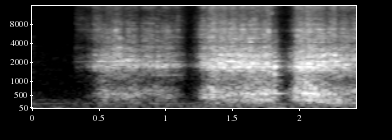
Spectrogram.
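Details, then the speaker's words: Hornby R.372 Class A4 "Seagull" model locomotive, tender drive, after filing rough sliding valve-gear parts: short runs of soft whirring and light rubbing, no harsh scrape. The rough metal scraping, amplified by the body, was the owner's mystery noise; now normal slight noise. "that now sounds a lot better. They always make a wee bit of noise, but that's not making that scraping sound anymore."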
